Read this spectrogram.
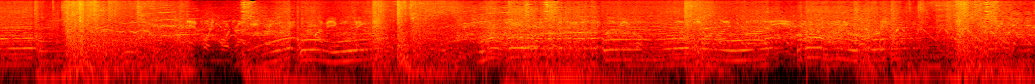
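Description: Metal crashes loudly as cars collide.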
